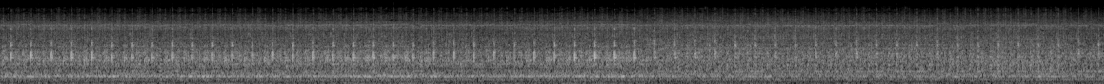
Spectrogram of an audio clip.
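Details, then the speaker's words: Mercedes S430 W220 M113 V8 at warm idle: light steady tapping knock, two or three taps a second, on the left side; absent on cold start, goes away with a little throttle, persists through oil changes and a harmonic balancer replacement, ongoing almost 3 years. "When cold, on the cold start, there is no knocking noise, but as soon as it gets warmed up, you'll hear a slight knock on the left side."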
